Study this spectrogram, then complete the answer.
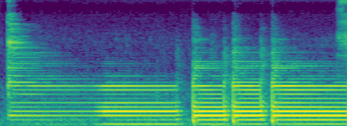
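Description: A guitar plays a single A note, first ringing out and sustaining, then picked again several times in a short repeated sequence.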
